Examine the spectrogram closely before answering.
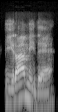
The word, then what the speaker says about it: pirámide: It's the stress is on that unlike English. Pyramid syllable, it's that last syllable. In Spanish, it's pirámide.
